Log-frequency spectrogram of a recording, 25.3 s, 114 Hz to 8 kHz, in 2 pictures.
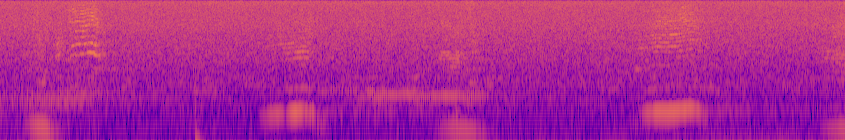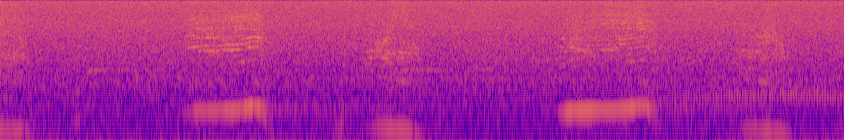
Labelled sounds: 1.0	1.5	humpback whale, 1.3 to 6.0 kHz
4.2	4.7	humpback whale, 1.3 to 2.2 kHz
6.6	7.0	humpback whale, 1.2 to 1.7 kHz
9.6	10.3	humpback whale, 1.8 to 2.9 kHz
12.5	13.1	humpback whale, 1.3 to 1.6 kHz
14.0	14.3	humpback whale, 0.86 to 0.99 kHz
15.5	16.6	humpback whale, 1.6 to 3.4 kHz
18.2	18.8	humpback whale, 1.3 to 1.8 kHz
21.2	22.4	humpback whale, 1.6 to 3.6 kHz
23.7	24.3	humpback whale, 1.5 to 2.8 kHz

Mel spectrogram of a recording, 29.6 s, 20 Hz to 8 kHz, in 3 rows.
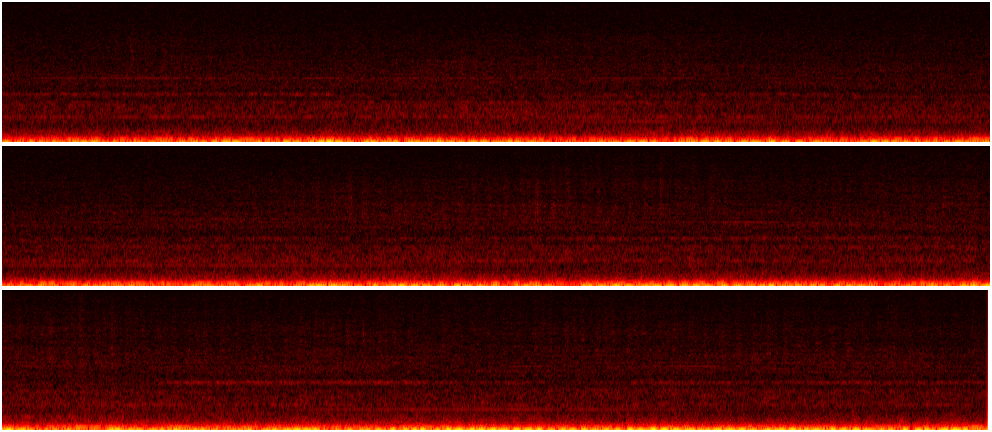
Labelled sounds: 21.4	21.8	vessel noise, 0.93 to 1.1 kHz

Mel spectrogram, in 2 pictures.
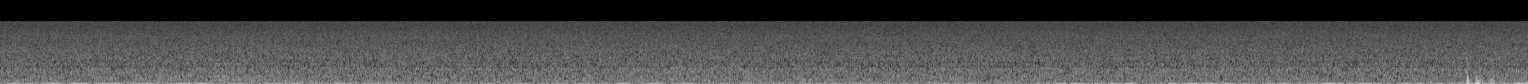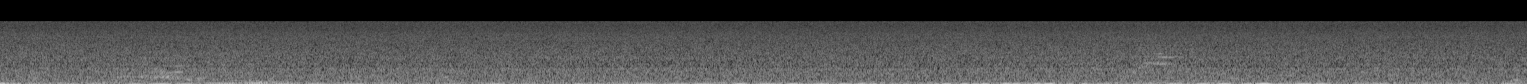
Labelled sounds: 26.7	27.0	humpback whale, 0.90 to 1.1 kHz

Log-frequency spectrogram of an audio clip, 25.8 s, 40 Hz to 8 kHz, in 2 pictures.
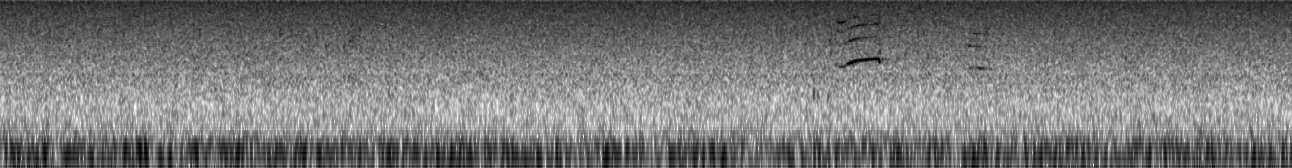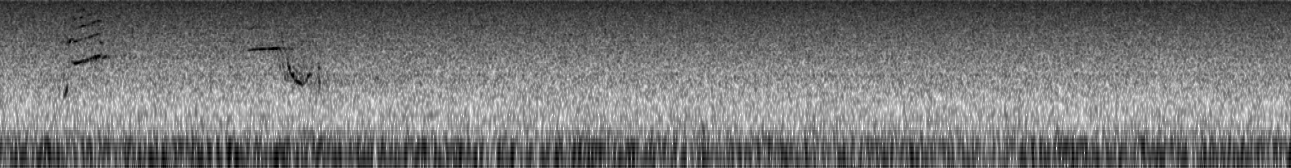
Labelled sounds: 8.3	8.9	killer whale, northern resident, 0.93 to 3.8 kHz
9.7	9.9	killer whale, northern resident, 0.86 to 0.99 kHz
13.5	14.0	killer whale, northern resident, 1.0 to 2.7 kHz
15.4	15.8	killer whale, northern resident, 1.6 to 1.8 kHz

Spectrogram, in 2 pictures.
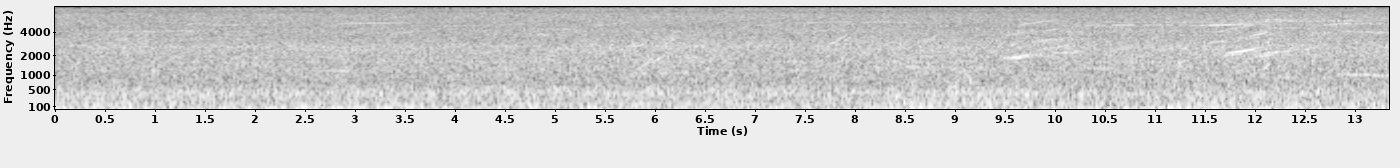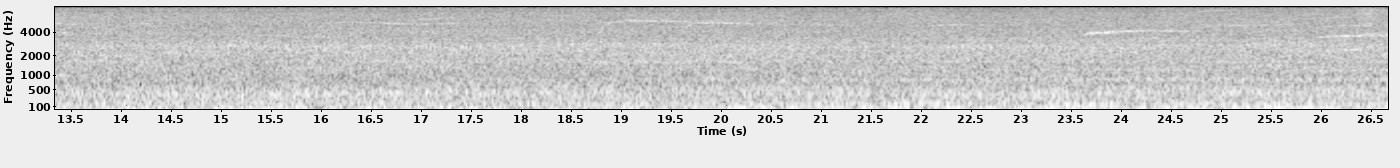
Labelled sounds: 9.4	10.2	killer whale, southern resident, 1.8 to 5.4 kHz
18.7	20.2	killer whale, southern resident, 4.5 to 6.0 kHz
23.5	24.6	killer whale, southern resident, 3.7 to 4.3 kHz
25.9	26.6	killer whale, southern resident, 3.5 to 4.9 kHz

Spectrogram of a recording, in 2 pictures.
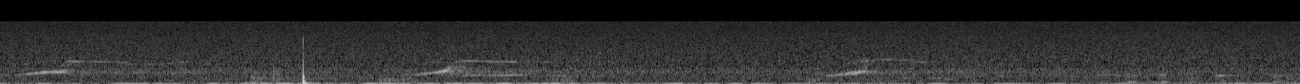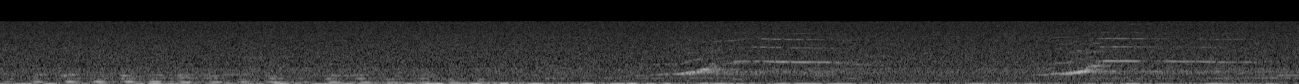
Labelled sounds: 4.6	5.2	humpback whale, 1.0 to 1.2 kHz
8.6	9.0	humpback whale, 1.0 to 1.3 kHz
20.1	21.2	humpback whale, 0.96 to 3.3 kHz
23.5	25.5	humpback whale, 0.80 to 3.4 kHz

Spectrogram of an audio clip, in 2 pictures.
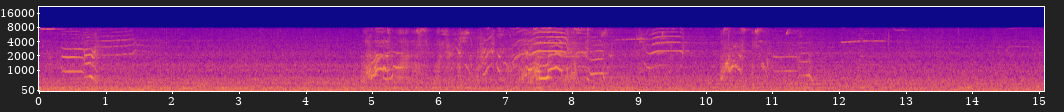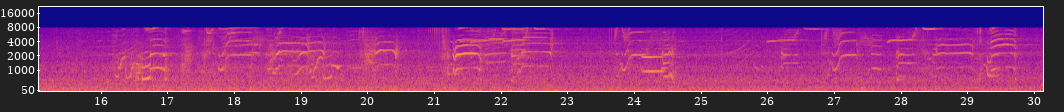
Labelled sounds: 0.2	1.0	killer whale, southern resident, J pod, 0.25 to 8.0 kHz
0.7	1.9	killer whale, southern resident, J pod, call S01, 1.7 to 8.0 kHz
4.7	9.8	killer whale, southern resident, J pod, 0.36 to 8.0 kHz
10.1	12.9	killer whale, southern resident, J pod, 0.36 to 8.0 kHz
14.3	15.2	killer whale, southern resident, J pod, 2.2 to 8.0 kHz
15.7	23.1	killer whale, southern resident, J pod, 0.43 to 8.0 kHz
23.6	29.9	killer whale, southern resident, J pod, 0.32 to 8.0 kHz

